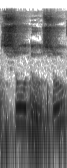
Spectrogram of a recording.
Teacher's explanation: سین پہ سیٹی پیدا ہو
